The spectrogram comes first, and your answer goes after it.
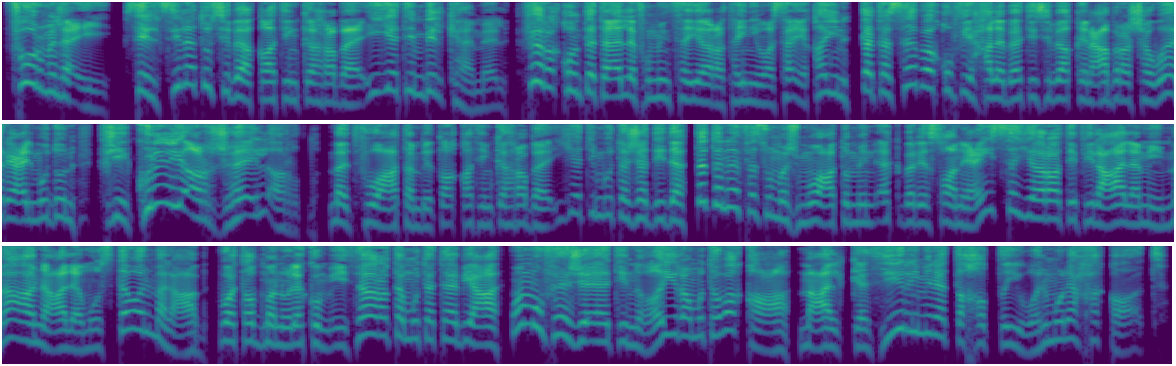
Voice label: Arabic voice over excited

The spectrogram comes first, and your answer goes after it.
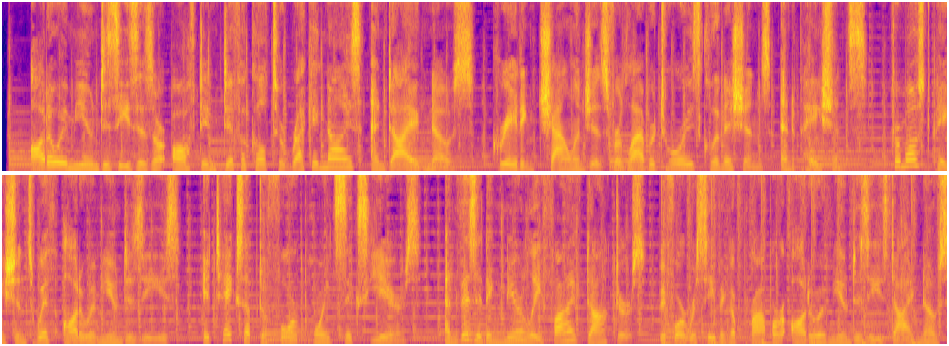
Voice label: English Voice Over Sample

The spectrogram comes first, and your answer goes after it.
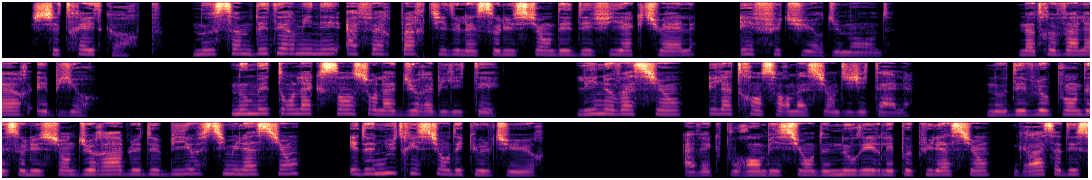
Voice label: French Voice Over Sample

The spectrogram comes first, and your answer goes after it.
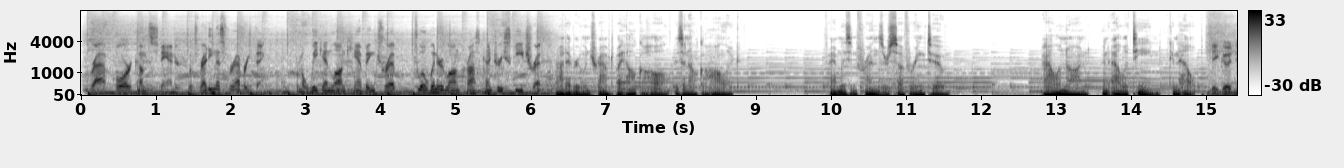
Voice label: english voiceover energetic short ads

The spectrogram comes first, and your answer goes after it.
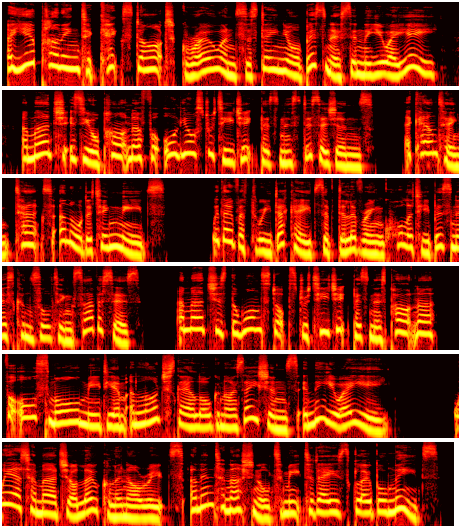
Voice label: English Voice Over

